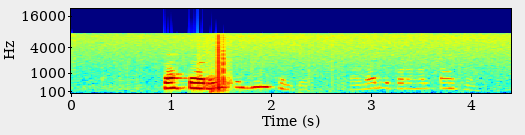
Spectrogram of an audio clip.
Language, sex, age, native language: Icelandic, female, 40-49, Icelandic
